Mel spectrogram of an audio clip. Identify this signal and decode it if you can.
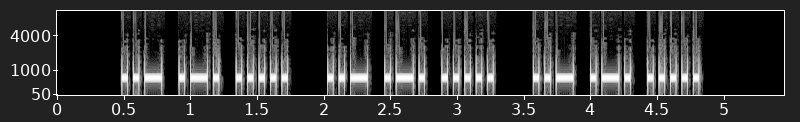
Morse code, heard as a keyed tone, about 28 wpm, 700 Hz. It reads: UR5 UR5 UR5
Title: Callsign Prefixes for Top 25 DXCC - Repeated 3x - 28wpm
